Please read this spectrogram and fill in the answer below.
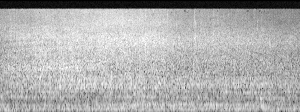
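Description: A car driving past on the wet, snow-covered street, its tyre noise and engine rumble swelling and then easing off slightly.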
